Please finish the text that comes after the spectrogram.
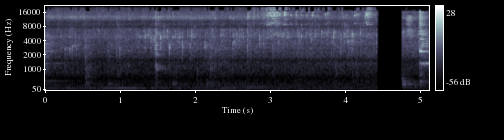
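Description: A Telugu-style curry fries quietly in a pan, a soft, low sizzle with occasional stirring scrapes, briefly cutting out to silence near the end before resuming.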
